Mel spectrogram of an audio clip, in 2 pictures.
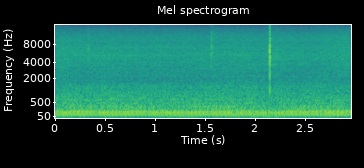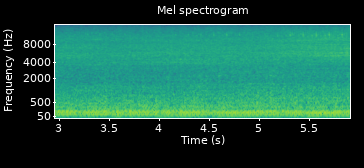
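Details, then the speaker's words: BMW E30 with a swapped S50B30 3.0 L straight-six, first start after a refresh with new spark plugs, coils and fluids: steady, even low hum with no knocks or misses; runs well, normal idle. "So, engine runs pretty well. Engine smells healthy. It's running good."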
